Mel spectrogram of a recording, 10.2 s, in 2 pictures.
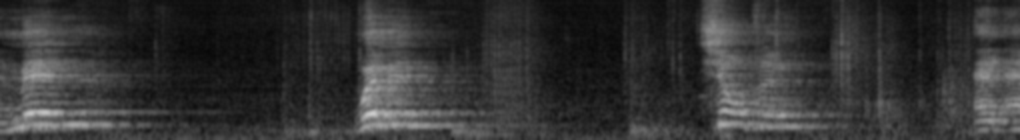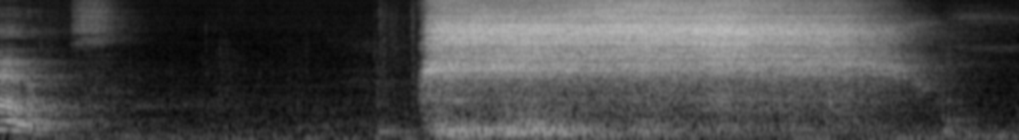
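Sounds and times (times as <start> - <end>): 
speech: 0.0 - 0.7, 3.6 - 4.2, 4.9 - 5.6
high pressure water cannon spraying through the side of a house: 7.2 - 9.8.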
